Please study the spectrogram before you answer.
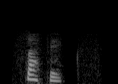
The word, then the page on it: suffix: ‘sʌfıks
